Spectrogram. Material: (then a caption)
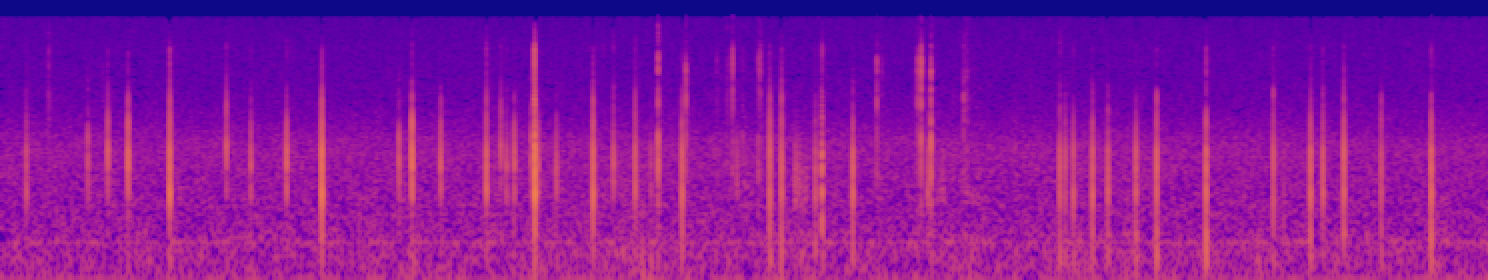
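Paper. Long pointed nails tap rapidly on the paper front cover of a thick paperback novel. Dozens of quiet, dry, clicky taps sound with no ring, in uneven bursts over a faint low hiss.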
